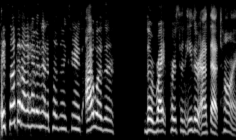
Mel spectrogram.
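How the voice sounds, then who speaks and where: A woman speaks loudly at a fairly quick pace, her high voice swinging very widely in pitch with an animated tone. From Italian-American background. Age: 40s. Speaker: lawyer and small business consultant. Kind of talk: casual chat.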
